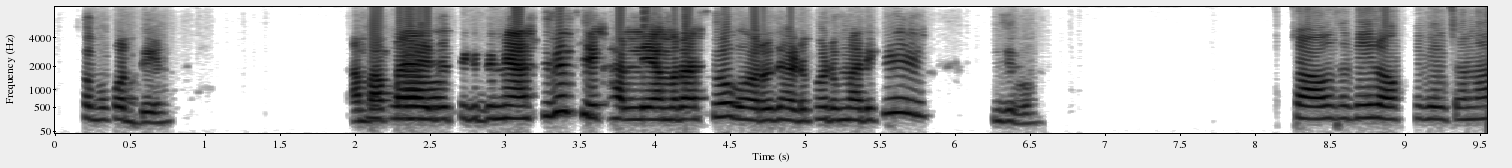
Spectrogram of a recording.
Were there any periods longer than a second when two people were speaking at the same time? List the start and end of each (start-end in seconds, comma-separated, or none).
none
